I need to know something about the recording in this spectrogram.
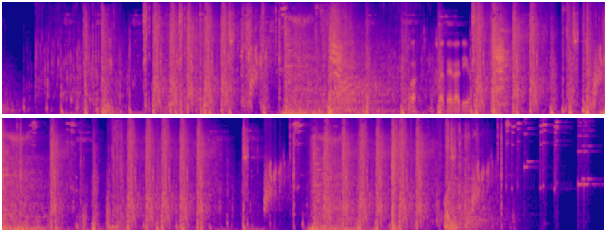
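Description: Gunshots fire rapidly in bursts.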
